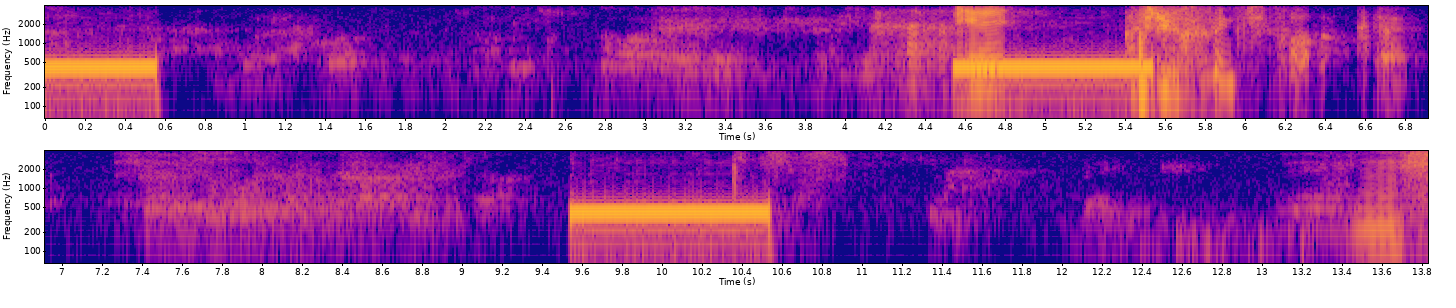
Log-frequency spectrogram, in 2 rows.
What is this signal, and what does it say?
Ringback tone (Europe, 425 Hz), with speech.
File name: out- -2006- - - .1364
